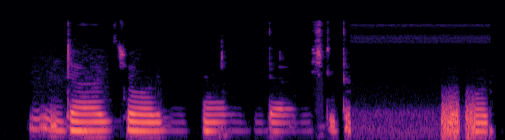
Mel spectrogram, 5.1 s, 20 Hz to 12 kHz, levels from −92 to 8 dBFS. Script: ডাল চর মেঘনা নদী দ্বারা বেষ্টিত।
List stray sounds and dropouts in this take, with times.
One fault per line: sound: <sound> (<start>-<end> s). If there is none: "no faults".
sound: laugh (4.4-4.9 s)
